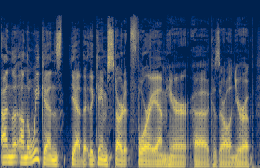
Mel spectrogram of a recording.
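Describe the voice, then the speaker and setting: Deep-voiced rambling podcast co-host. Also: male voice, normal speed, no room sound, studio quality. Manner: rambling, hesitant, chatty. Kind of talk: casual podcast chat. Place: podcast studio.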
